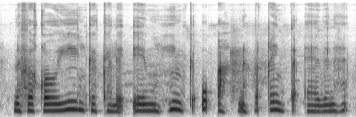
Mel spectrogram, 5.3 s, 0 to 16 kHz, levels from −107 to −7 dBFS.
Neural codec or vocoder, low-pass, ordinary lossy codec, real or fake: none; 14.4 kHz; none; real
